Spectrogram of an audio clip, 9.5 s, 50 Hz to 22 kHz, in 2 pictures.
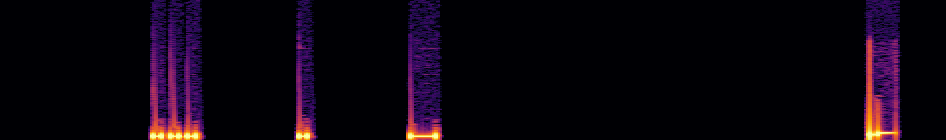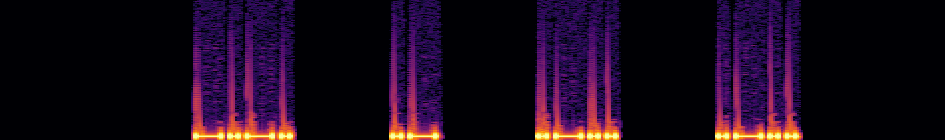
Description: Morse code, heard as a keyed tone, about 28 wpm, spaced as for 13 wpm, 700 Hz. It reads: SET CALL
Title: 4x Character Spacing - Top 200 Words - 28wpm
